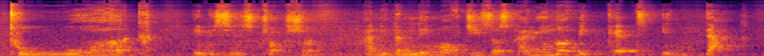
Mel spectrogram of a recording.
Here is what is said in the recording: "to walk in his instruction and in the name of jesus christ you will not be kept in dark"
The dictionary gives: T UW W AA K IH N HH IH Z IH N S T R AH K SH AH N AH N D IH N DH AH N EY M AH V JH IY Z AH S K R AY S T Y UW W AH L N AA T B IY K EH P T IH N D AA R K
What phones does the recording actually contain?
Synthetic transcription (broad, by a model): T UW W AA K IH N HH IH S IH N S T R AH K SH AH N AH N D IH N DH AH N EY M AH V JH IY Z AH S K R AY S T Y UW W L N AA T B IY K EH P T IH N D AA K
